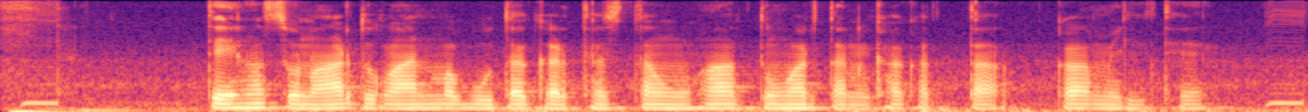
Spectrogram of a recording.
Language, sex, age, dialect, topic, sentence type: Chhattisgarhi, male, 18-24, Western/Budati/Khatahi, banking, statement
